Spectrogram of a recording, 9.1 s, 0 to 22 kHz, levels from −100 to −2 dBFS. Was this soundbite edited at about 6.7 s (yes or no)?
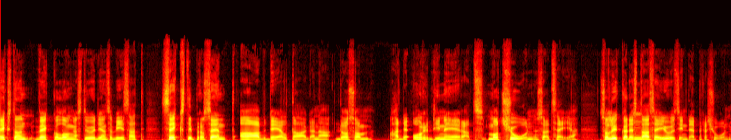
no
